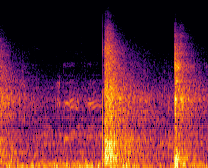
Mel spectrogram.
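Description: Aerial fireworks shells bursting overhead: a loud bang about two seconds in and another sharp bang about a second and a half later, each followed by a long echoing decay.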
